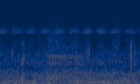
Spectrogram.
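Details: Cicadas along a hiking trail by the Aveyron river in Tarn-et-Garonne, France, in summer: a steady, high, continuous buzzing drone, over low rumbling from footsteps and handling.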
